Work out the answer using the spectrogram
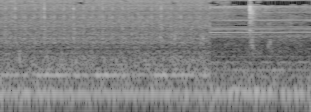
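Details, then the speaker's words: Mastertronic water analyzer during a reference fluid test, motor starting and filling the rinsing chamber: low, steady small-pump hum without knocks or rattles, shifting tone as it fills; normal pump motor running. "now you will hear that the a motor is starting and filling this rinsing shingle still do nothing and just observe"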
